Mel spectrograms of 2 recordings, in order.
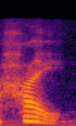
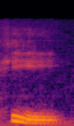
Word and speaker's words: hi: Ya, tapi kalian udah mengenal oh ini dibaca adalah hi karena abjad ataupun itu apa namanya? Pakai huruf I ya. I itu dalam bahasa vokal bahasa Inggris dibacanya I, jadi bacanya hi, enggak he.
